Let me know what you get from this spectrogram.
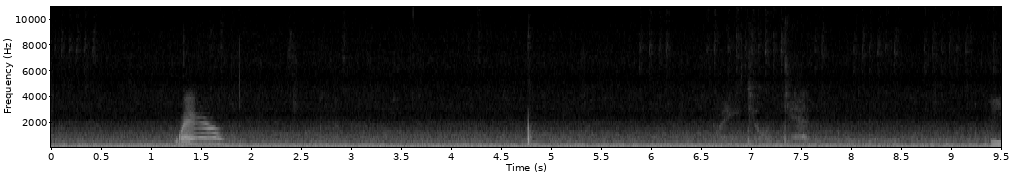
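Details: Young male cat, adopted a few months earlier as a scared kitten, indoors in low light; one short rising-then-falling meow near the start over a steady low electrical hum, with a person talking to the cat.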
